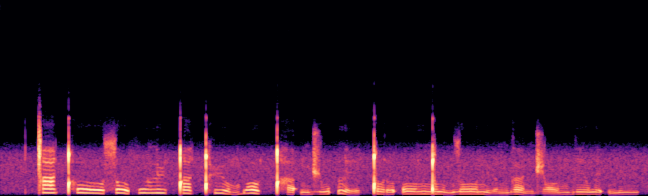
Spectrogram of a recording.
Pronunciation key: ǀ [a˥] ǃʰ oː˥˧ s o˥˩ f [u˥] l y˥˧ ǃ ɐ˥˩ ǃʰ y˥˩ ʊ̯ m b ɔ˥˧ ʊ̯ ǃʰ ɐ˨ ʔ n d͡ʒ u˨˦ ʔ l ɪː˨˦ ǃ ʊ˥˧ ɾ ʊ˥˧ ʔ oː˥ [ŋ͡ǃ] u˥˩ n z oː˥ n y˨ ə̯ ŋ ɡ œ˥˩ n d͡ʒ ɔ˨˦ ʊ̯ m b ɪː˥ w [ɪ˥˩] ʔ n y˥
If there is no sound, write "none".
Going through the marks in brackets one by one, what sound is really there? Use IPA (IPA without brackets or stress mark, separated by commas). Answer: a˥, u˥, ŋ͡ǃ, ɪ˥˩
